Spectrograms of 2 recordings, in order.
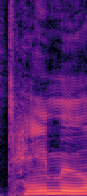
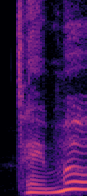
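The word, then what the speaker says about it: Temu: they don't pronoun it's TAMU I think but they sing it TAMU is that it but it's not timu I've called it timu forever that's not how you say it I totally forgot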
